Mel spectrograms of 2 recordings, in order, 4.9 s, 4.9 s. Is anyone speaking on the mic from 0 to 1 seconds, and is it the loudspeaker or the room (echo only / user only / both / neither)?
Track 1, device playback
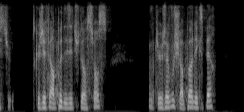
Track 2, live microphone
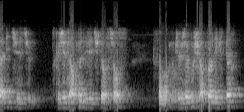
echo only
